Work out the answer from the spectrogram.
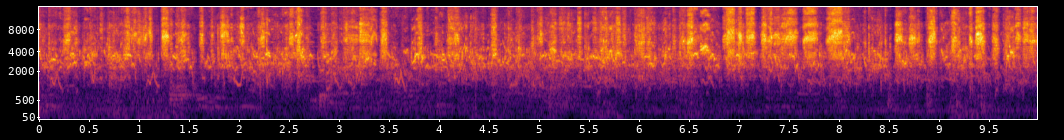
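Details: Australian budgerigar colony in an aviary, recorded 12 July 2025: dense overlapping high chirps and warbling chatter from many birds, with scattered harsh squawks, continuous throughout.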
